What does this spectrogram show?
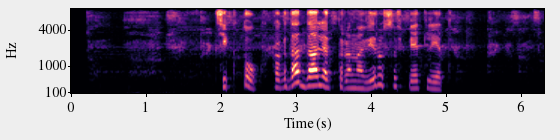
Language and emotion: Russian, neutral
